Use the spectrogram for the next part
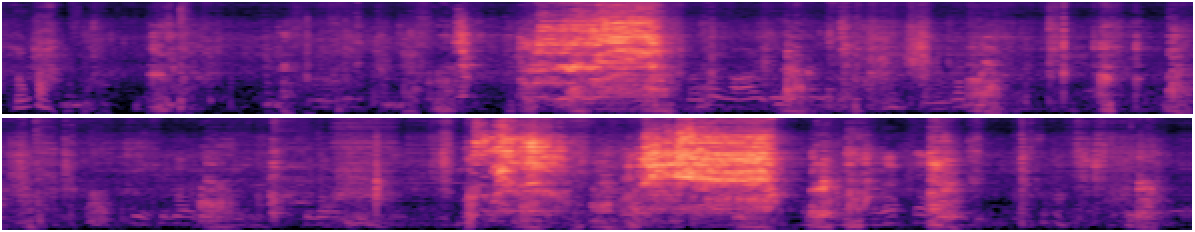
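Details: Raised native pig giving two loud, harsh, broadband squeals, one short burst near the third second and a longer one near the ninth, with people talking throughout and scattered handling noises.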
